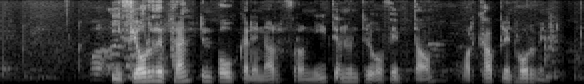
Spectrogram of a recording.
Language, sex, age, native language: Icelandic, male, 18-19, Icelandic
